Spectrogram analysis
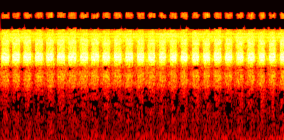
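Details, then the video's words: Cicadas singing in summer in Provence, southern France: a loud, high, buzzy drone pulsing in rapid regular beats about three per second, steady throughout, no other sounds. "Canto Cigarra 🦗 [ Escuchar les cigarras en verano"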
